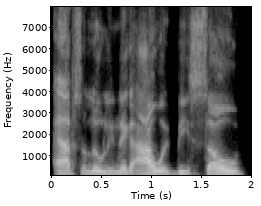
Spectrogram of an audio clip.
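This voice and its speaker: A man's voice: mid-range voice, steady tone, fast, dry recording, studio quality. An American man co-hosting a podcast in casual, slangy, emphatic talk, often acting out imagined dialogue. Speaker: podcast co-host.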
